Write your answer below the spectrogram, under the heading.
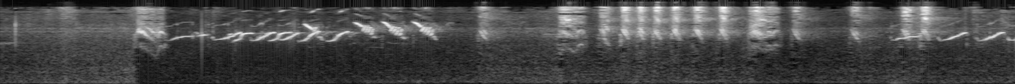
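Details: Double-collared seedeater (coleiro tui tui) male song with a female calling, played to excite males; a run of rapid looping whistles, a pause, a volley of sharp repeated chips, then more rising whistled notes.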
